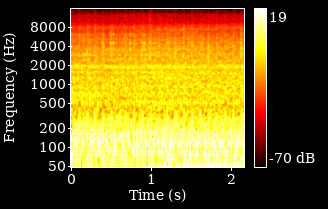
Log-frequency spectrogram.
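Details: Peugeot 103 moped with an Airsal 65cc T3 engine, first start, in cold weather: quick, even buzzing pulses at a steady pace with no stumbles or dropouts; the two-stroke is idling cleanly.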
